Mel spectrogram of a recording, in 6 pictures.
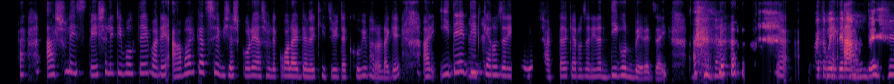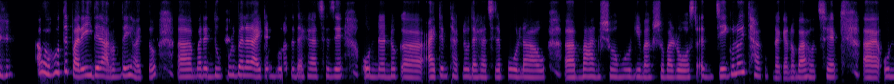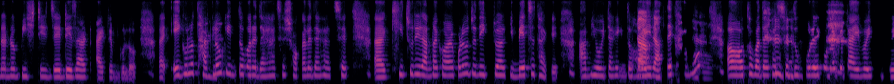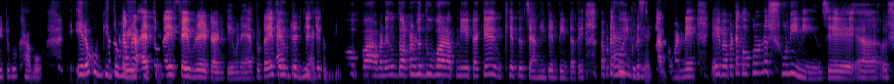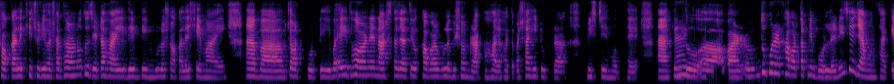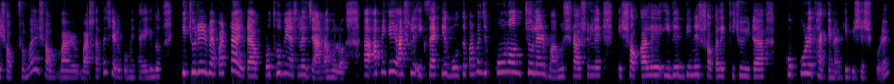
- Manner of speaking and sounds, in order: tapping; chuckle; "যায়" said as "যাই"; chuckle; chuckle; other background noise; "কুক" said as "কোক"
- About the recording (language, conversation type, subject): Bengali, podcast, বড়দিনে বা অন্য কোনো উৎসবে কোন খাবারটি না থাকলে আপনার উৎসবটা অসম্পূর্ণ লাগে?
